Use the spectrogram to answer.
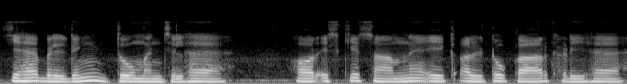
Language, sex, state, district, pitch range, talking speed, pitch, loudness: Hindi, male, Madhya Pradesh, Bhopal, 130-150 Hz, 125 wpm, 140 Hz, -13 LUFS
